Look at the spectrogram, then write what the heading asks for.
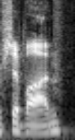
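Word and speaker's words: Siobhan: like the the name the name Shaban it's like there there's there's an H there's an H in that name right yeah where is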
